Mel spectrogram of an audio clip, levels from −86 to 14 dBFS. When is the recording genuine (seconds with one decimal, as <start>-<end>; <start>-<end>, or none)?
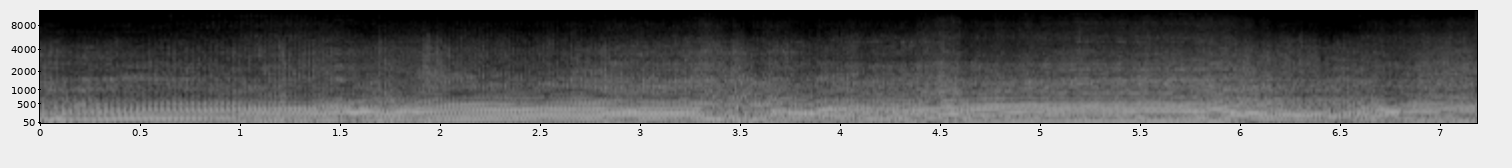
0.0-1.4; 1.9-7.2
